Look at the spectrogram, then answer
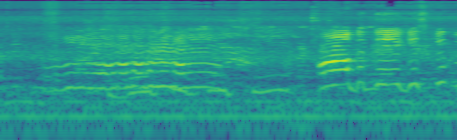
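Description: Goat bleats near a rural village home in Uttar Pradesh, several wavering calls at moderate level with a higher, sharper cry near the end, children and adults talking softly around them.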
